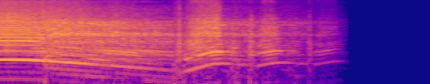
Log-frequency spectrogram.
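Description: Toyota GR Supra engine and exhaust held at high revs, the pitch sliding down as the throttle closes, then a few quick rev blips rising and falling before the sound cuts off suddenly.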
